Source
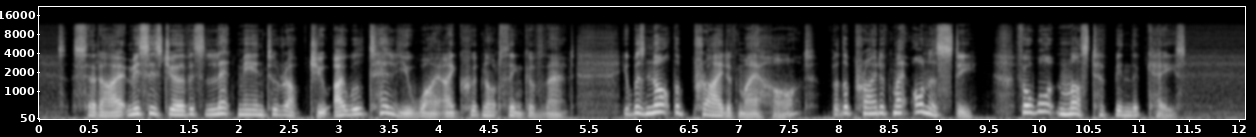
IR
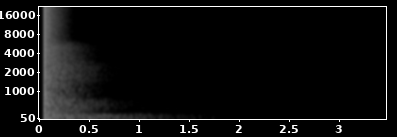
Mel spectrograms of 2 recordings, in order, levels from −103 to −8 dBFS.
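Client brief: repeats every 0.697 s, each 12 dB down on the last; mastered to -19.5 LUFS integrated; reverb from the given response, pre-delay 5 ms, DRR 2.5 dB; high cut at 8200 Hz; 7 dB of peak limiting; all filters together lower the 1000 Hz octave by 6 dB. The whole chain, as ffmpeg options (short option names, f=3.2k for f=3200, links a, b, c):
-filter_complex "[0:a]lowpass=8.2k,equalizer=f=1k:t=o:g=-8,alimiter=limit=-22dB:level=0:latency=1,aecho=1:1:697|1394|2091:0.251|0.0628|0.0157,asplit=2[a][b];[1:a]atrim=start_sample=2205,adelay=5[c];[b][c]afir=irnorm=-1:irlink=0,volume=-2.5dB[d];[a][d]amix=inputs=2:normalize=0,volume=11.5dB"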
